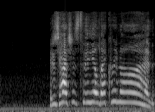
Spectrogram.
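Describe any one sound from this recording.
A woman speaks with animation into a close microphone, her voice drawn out in a sing-song way.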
